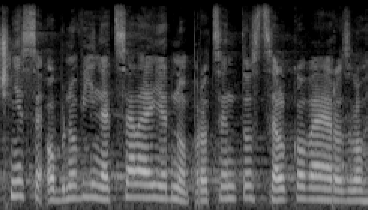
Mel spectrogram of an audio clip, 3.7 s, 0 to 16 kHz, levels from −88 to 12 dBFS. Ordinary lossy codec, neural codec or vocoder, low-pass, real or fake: AAC, 48 kbps; none; 14.4 kHz; real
